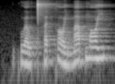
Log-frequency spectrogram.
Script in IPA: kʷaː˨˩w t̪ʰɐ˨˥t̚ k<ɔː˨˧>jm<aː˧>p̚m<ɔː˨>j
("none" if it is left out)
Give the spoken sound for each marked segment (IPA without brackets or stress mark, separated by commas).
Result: ɔː˨˩, aː˥, ɔː˥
